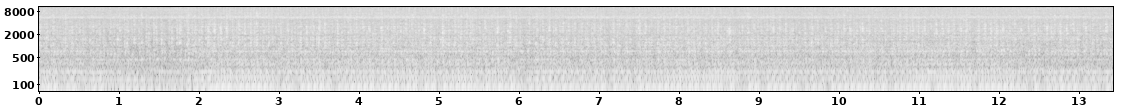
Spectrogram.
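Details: Chrysler CM Valiant with Hemi 265, second start after idle adjustment; steady deep even idle with regular beat, no misses or uneven knocks; perfect idle.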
